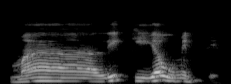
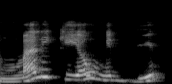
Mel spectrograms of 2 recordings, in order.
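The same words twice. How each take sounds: First: The first vowel, after the m, is long. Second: The first vowel, after the m, is short. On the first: It means the owner. "jadi dipanjangkan, memanjangkan huruf mim" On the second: It means the king. "tanpa alif, tanpa dipanjangkan"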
